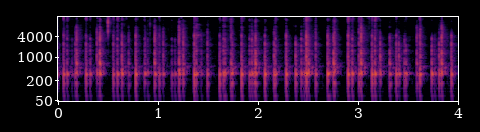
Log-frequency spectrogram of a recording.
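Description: Fingertips tap fast on the faces of a small brown cardboard shipping box with a black printed smile logo, which is hollow and looks empty. A rapid, uneven string of short, dry, hollow knocks with a low-mid thump around 300 Hz dies away almost instantly after each hit.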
